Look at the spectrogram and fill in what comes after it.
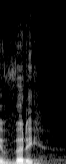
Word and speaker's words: very: We don't go very, very, but ver, almost as if it's like the word air, like what you're breathing right now, air, very, very.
